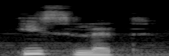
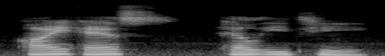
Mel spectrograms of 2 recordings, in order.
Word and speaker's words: islet: Is it like you have island, so it's like islet?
